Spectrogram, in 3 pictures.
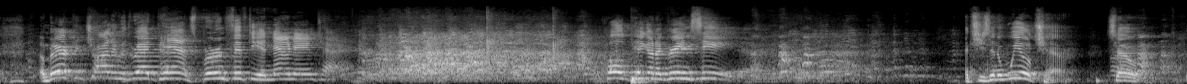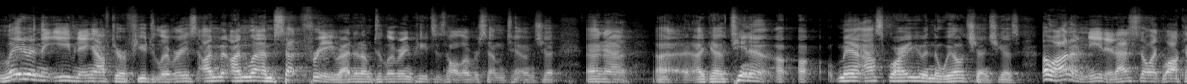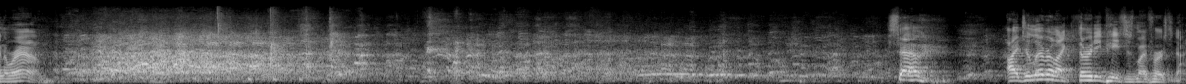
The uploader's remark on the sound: Live from San Francisco. At our Feb 2013 Sketchfest show.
